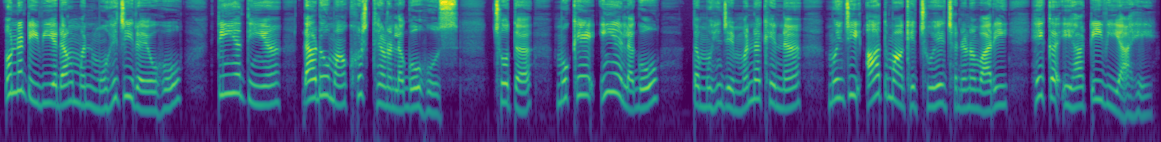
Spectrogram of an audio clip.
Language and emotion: Sindhi, neutral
